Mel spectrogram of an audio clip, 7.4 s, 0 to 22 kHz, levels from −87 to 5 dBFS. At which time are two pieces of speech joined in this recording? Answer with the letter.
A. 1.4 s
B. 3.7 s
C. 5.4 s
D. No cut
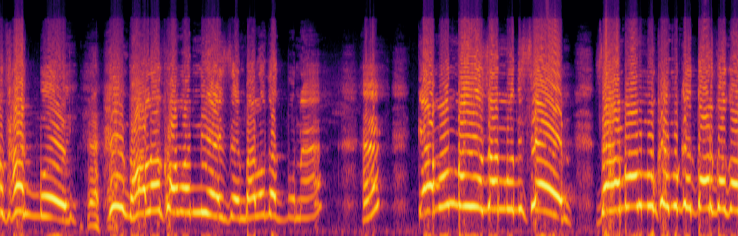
D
